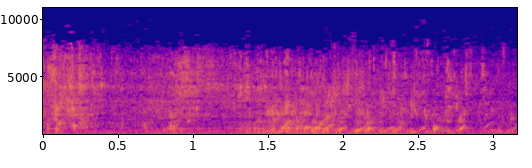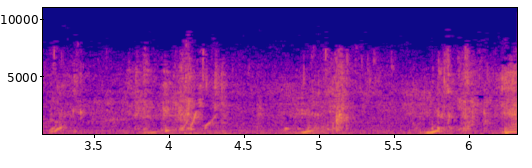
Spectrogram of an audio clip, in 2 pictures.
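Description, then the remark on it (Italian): People going underwater all together on a count of three in a swimming pool: steady gurgling and bubbling with scattered splashy bursts and rising bubble pops throughout, fairly loud, with no talking. “Dai, tutti andiamo sotto tutti insieme, forza. Uno, due, tre.”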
